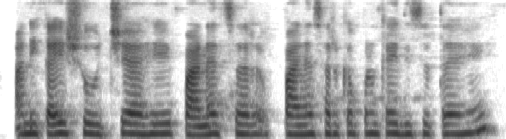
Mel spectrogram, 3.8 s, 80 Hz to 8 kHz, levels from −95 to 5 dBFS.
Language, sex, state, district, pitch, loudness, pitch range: Marathi, female, Maharashtra, Nagpur, 205 Hz, -21 LUFS, 200-210 Hz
